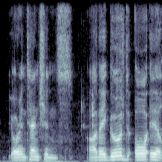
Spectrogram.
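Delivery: deep, booming voice. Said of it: "a second similar voice says".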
